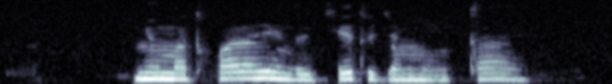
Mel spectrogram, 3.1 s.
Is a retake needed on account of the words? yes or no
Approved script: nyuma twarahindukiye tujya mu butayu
no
